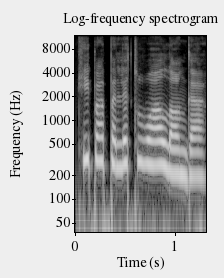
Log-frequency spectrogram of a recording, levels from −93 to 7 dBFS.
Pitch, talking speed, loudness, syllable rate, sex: 250 Hz, 275 wpm, -14 LUFS, 7.1 syllables/s, female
